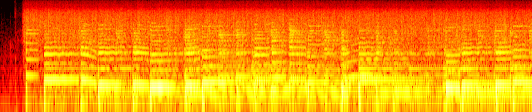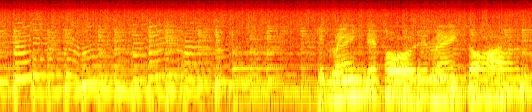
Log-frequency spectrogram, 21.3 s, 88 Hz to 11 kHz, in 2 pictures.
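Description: An old string band recording from 1930 plays steadily with plucked strings in an even rhythm under constant surface hiss, and sliding, wavering tones come in louder near the end.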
